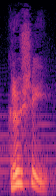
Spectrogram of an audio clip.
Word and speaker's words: कृषि: नहीं अर्थात ऋण ऋषि कृषि कृष्ण संस्कृत उपकृत कृत्य गृहीत जैसे कई शब्द हैं जिनका उच्चारण हमें रण या रुण ऋषि या ऋषि कृषि या कृषि इत्यादि के रूप में नहीं करना तो ऐसे ही उच्चारण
